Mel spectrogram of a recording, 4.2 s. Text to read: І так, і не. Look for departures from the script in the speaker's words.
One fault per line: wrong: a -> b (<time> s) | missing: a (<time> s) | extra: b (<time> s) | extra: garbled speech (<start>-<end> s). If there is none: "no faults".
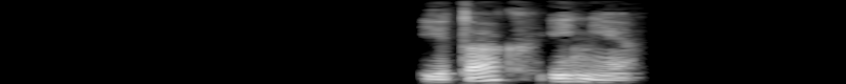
no faults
